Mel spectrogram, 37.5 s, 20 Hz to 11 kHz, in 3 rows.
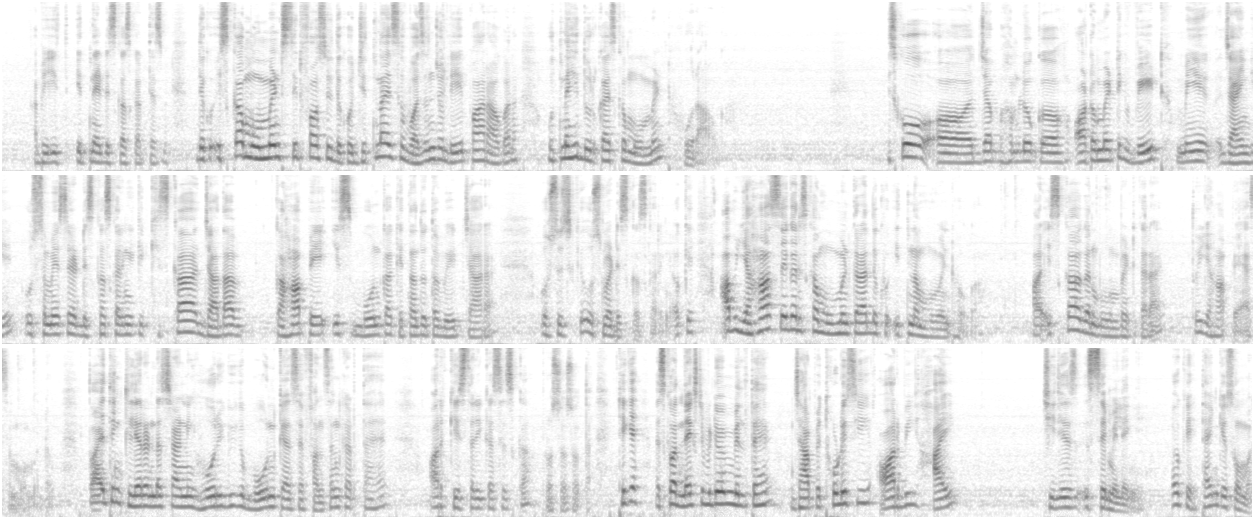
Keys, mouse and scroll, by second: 1.3 r, 4.7 middle click, 5.5 r, 14.6-15.1 scroll up 1, 15.1-18.1 middle drag, 18.6-19.6 middle drag, 19.6 click, 20.7 r, 23.5 click, 24.1 r, 25.9-29.5 middle drag, 29.5 click, 30.3 r.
